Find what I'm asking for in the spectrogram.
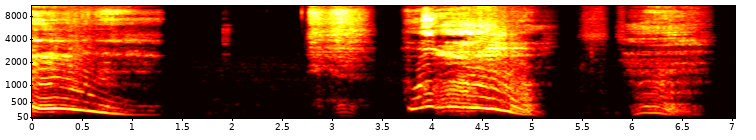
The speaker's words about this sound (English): sometimes yawning just feels fucking delicious, man. You ever yawned and it just like, God damn. I've been waiting to yawn like that all day.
